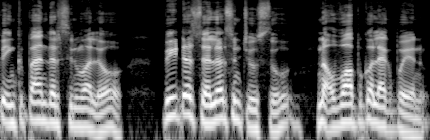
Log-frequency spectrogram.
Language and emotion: Telugu, happy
